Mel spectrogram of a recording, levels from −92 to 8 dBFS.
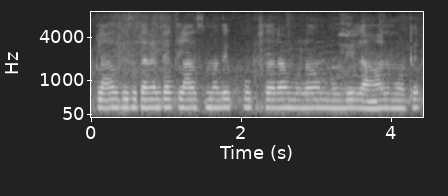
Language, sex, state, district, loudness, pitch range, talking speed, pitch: Marathi, female, Maharashtra, Gondia, -16 LUFS, 180-185 Hz, 175 wpm, 185 Hz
